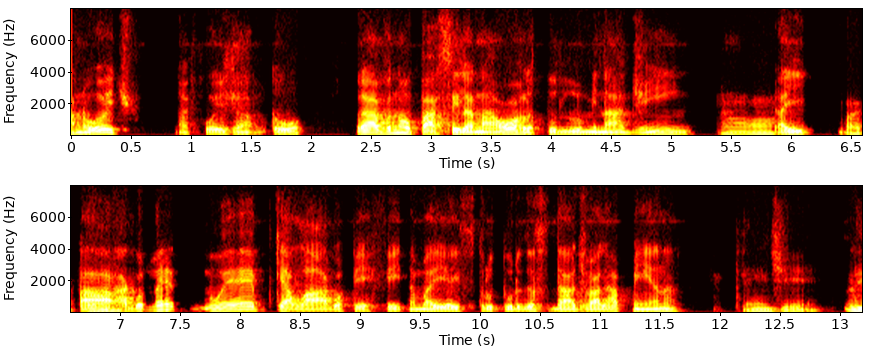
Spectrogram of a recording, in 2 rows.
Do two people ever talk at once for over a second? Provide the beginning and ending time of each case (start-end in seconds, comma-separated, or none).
none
